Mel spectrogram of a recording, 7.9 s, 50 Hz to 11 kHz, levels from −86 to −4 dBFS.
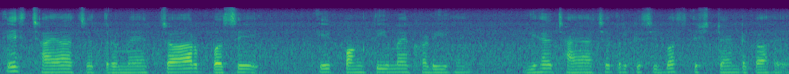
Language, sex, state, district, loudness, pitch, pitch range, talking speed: Hindi, male, Bihar, Darbhanga, -28 LUFS, 140 Hz, 135-150 Hz, 145 wpm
